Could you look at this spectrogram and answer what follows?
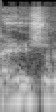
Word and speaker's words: Haiti: when they mentioned Haiti they actually pronounced Haiti the way the Haitian people pronounce it you know I mean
